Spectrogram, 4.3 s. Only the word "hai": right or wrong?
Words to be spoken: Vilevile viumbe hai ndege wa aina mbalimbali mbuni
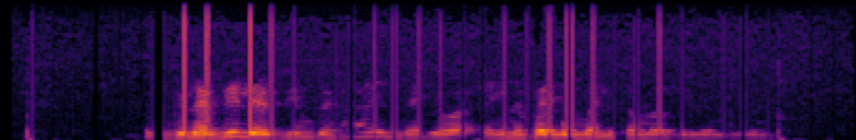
right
